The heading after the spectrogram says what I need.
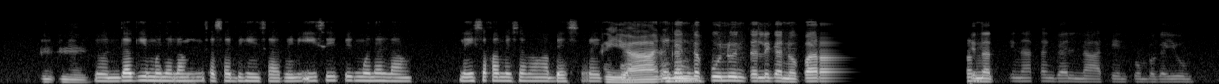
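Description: At 8.21 s the stream most likely suffers a long network dropout: packets stop arriving for roughly one and a half seconds, until 9.69 s. The receiver extends the last speech sound into a fading buzzy hiss, which dies away after a few tenths of a second. About 1.1 s of near silence follows. The speech then resumes further on, with about 1.46 s of it simply gone. The whole clip stays band-limited to 8 kHz by the call codec.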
